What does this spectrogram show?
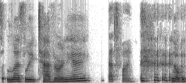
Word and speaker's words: Tavernier: Like Leslie Tavernier? That's fine. No, but say it how you say it. I say Tavernier, but that's the actual French way, the way Yeah, you okay, I speak French.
